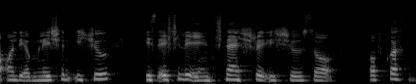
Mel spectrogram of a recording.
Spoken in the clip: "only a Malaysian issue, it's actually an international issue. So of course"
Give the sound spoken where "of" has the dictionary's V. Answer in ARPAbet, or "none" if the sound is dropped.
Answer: F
